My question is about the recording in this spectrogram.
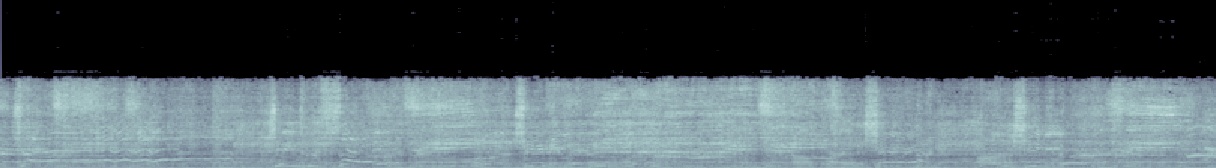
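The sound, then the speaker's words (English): A man screams and yells loudly and continuously for several seconds, his strained voice rising and falling over a dense, noisy background. “Well, you can scream. I think you ought to stick with the screaming.”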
